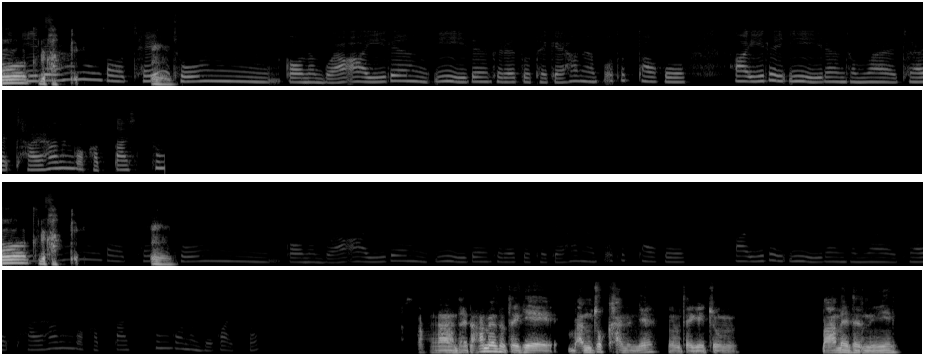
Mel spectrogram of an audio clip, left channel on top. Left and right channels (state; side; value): drops out; left; at 10.9 s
